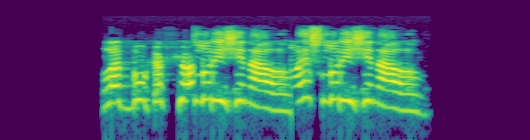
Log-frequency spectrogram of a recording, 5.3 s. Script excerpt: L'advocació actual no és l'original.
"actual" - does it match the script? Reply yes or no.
no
